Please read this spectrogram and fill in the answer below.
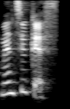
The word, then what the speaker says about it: Mantzoukas: And I also learned from this that she does it with, and I'm going to pronounce his name wrong, I'm sure, but Jason Mantzoukas, right? – That's right. Yeah, Mantzoukas. From how I've heard it.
